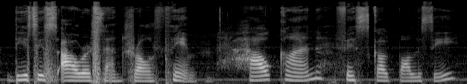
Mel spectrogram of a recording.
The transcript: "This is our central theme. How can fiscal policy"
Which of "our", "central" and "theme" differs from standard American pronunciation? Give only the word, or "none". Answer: theme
